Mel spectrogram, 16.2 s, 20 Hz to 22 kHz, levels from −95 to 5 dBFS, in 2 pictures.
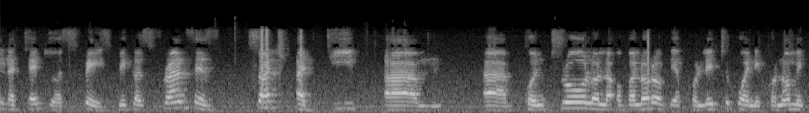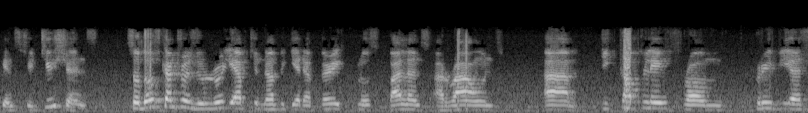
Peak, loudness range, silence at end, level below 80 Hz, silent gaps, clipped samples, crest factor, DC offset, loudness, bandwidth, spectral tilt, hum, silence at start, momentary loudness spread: -6 dBFS; 2 LU; 0 s; -58 dBFS; none; under 0.1%; 20 dB; under 0.1%; -24 LUFS; 8.4 kHz; -3.5 dB/octave; none; 0 s; 10 LU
